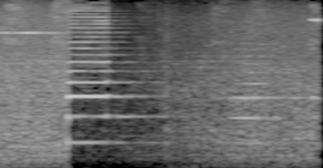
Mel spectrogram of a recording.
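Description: A single short car horn toot about half a second in, over steady street noise; the street noise dips sharply right after the toot and swells back over the next second.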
